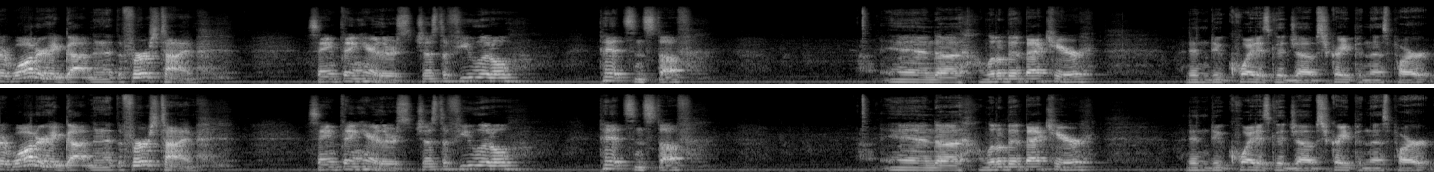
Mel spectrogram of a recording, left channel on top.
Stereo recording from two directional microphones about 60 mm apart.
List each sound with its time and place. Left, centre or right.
0.0 s speech: centre
3.1 s speech: centre
8.5 s speech: centre
9.2 s speech: right
9.8 s speech: centre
